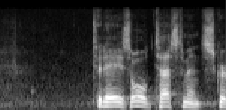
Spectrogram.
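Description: A man begins speaking clearly into a microphone in a large room.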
